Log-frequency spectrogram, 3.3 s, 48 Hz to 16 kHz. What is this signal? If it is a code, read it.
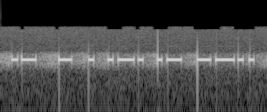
Morse code, heard as a keyed tone, about 20 wpm, 720 Hz, with radio noise. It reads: A TERAZ
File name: dlazaawansowanych / nagraniazpasma / websdr recording 3565.0kHz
